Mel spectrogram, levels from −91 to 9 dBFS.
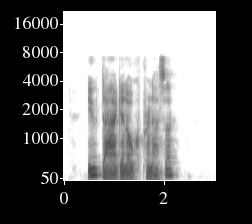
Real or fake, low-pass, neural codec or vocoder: real; 7.2 kHz; none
